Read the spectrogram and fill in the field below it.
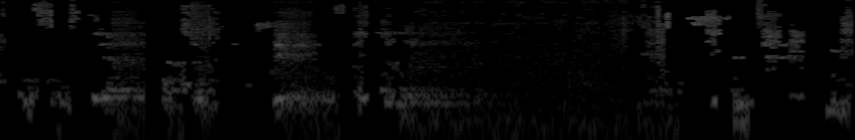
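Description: A middle-aged man speaks formally into a microphone.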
